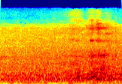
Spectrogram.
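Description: Steady rushing background noise with no speech.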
